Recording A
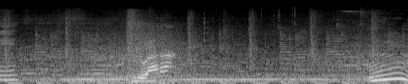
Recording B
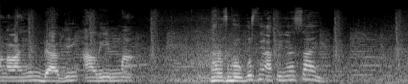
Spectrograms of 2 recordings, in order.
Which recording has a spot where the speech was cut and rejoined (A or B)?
B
